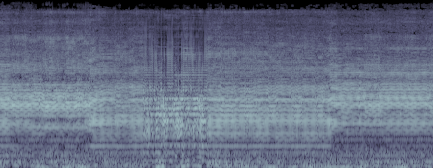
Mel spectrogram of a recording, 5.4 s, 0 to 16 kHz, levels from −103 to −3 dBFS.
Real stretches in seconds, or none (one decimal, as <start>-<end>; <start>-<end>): 0.0-1.8; 2.6-5.4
